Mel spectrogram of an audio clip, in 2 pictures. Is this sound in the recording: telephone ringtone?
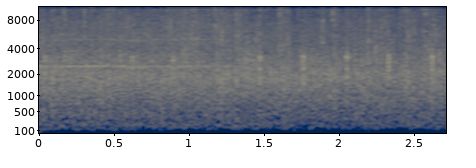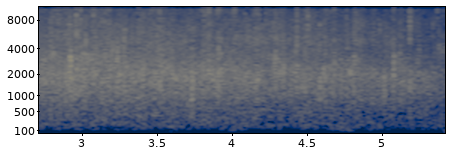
no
